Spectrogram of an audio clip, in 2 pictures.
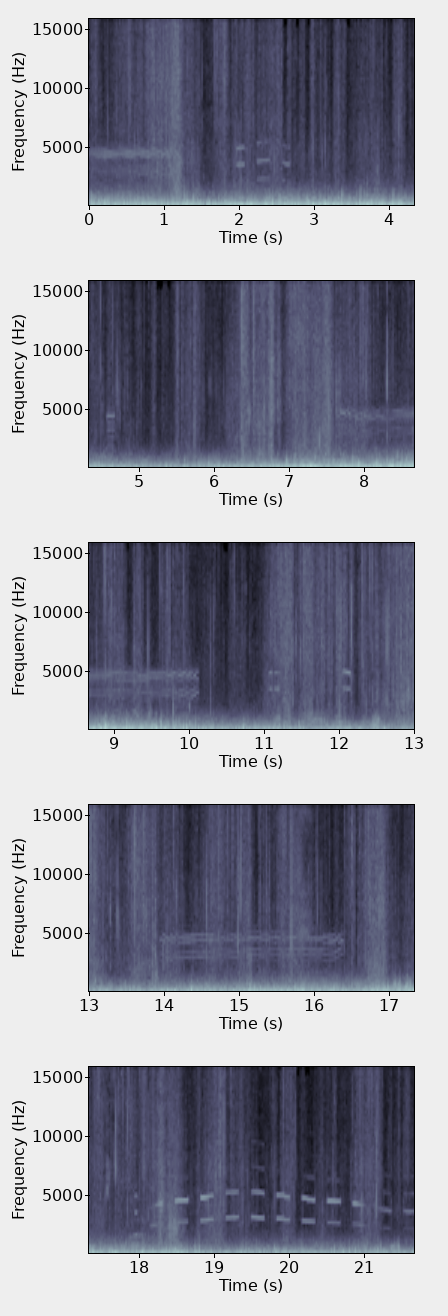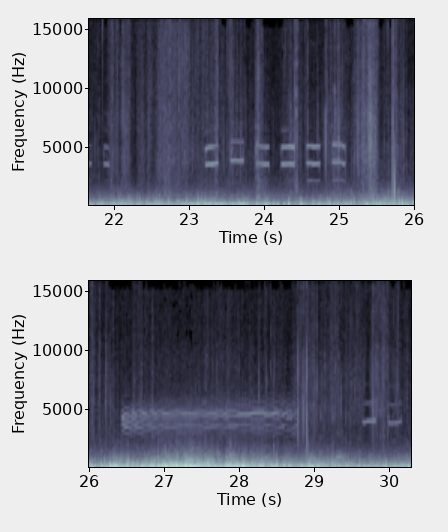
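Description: Wind buffeting the microphone in flight: a low rumble that swells and eases. Faint high beeps come and go, at times climbing and then falling in pitch.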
